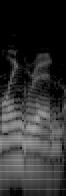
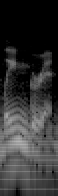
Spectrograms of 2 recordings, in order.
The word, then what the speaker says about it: Lindgren: all the same Adam lingrin is that how you pronounce it Adam Lindgren yeah I like our mind on your face right like lean grin Lin grin Lin g-r-e-n it's g-r-e-n Gren is he good he's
